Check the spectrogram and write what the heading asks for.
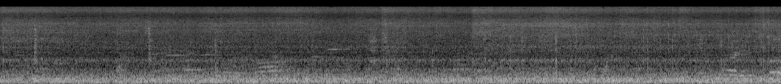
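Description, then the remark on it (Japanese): Meat, including kalbi, horumon offal and tongue, sizzles steadily on a yakiniku restaurant grill, a continuous dense crackling hiss with fine pops that holds at an even, fairly loud level throughout. “ちょっといろんなものホルモンとかねタンカルビとか花火全部入れていこうと思います聞こえますかねこの音うわーめっちゃうまそう”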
